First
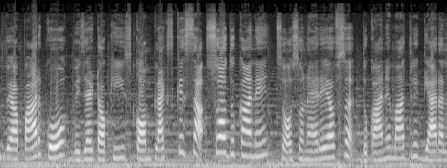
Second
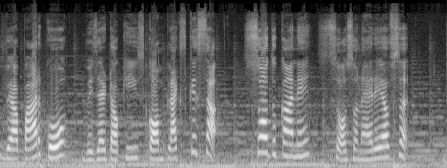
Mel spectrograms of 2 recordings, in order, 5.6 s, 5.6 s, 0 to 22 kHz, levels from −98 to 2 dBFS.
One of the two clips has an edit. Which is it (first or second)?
first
